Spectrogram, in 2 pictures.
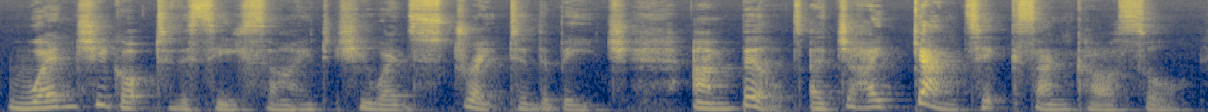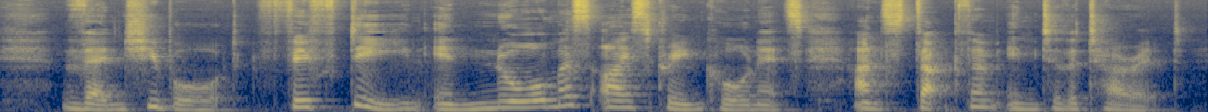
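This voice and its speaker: A woman reading a children's story aloud as a storyteller, expressive, with dramatic emphasis. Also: fairly low pitch, measured pace, gravelly, slightly rough.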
